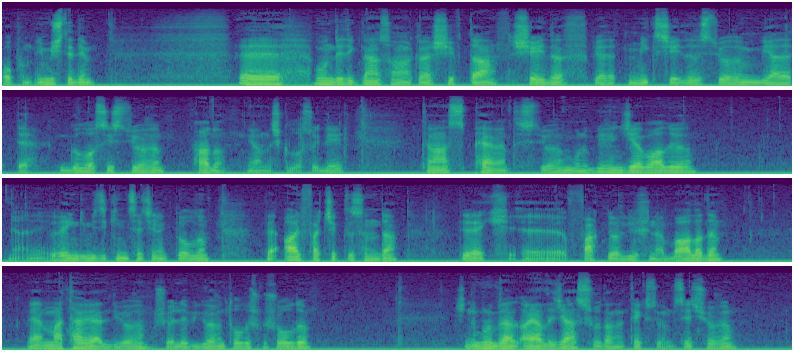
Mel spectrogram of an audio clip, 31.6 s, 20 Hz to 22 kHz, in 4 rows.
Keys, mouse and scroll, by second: 0.0-1.7 drag, 2.7-4.1 drag, 4.1 shift+a, 5.2 click, 7.3-8.7 drag, 7.7 shift+a, 8.8-9.2 drag, 10.8 x, 11.2 shift+a, 14.0-14.7 drag, 18.1-19.3 drag, 21.2-23.4 middle drag, 25.2-28.3 middle drag, 28.3 Tab, 29.2-30.0 middle drag.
